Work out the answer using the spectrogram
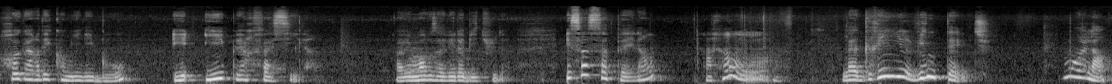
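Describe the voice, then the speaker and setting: A woman with a non-native French accent, teaching crochet step by step and counting stitches aloud in a chatty, soft-spoken way. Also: mid-range voice, sing-song, moderate pace, long pauses, slight background noise, low-quality recording. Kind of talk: slow step-by-step tutorial.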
